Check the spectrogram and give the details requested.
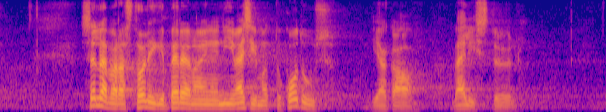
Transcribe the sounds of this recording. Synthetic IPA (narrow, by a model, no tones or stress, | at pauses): se̞lːe̞pæɾɑst̪o̞lʲiɡipe̞ɾe̞nɑjne̞niːvæsʲimɑt̪ːˑuko̞d̪̥us | jɑɡ̥ɑvælʲist̪ø̞ːl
